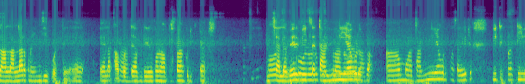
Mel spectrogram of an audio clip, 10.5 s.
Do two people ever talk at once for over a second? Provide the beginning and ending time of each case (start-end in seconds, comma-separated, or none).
5.5-7.3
